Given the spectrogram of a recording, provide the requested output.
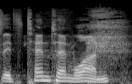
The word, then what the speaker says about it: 10101: It's 10.10.1, but it actually looks like 10101. So, well, again, let's start there. Why the name 10.10.1? 10.10.1. It's quite a nerdy name, actually. It's binary. It's 1010101, which is the binary representation of 21.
